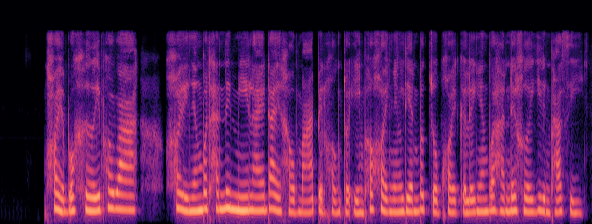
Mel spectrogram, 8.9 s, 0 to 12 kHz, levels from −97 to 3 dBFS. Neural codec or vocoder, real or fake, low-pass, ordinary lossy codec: codec, 16 kHz, 4 kbps, X-Codec, HuBERT features, trained on LibriSpeech; fake; 7.2 kHz; none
